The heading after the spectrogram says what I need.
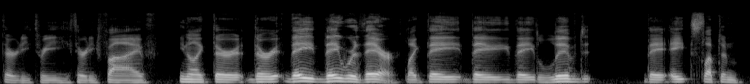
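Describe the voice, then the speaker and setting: A man's voice: fairly low pitch, steady tone, takes it slowly, a little mellow, clear, resonant tone, dry recording, clean studio sound. A man co-hosting a casual pop-culture chat, talking in a rambling, opinionated way. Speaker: podcast co-host.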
